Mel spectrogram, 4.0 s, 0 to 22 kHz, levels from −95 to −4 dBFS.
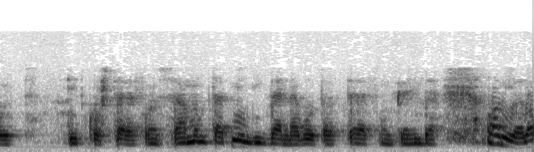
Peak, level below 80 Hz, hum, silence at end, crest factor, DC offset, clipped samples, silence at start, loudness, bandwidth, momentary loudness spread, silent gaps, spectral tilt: -2 dBFS; -66 dBFS; none; 0 s; 12 dB; under 0.1%; under 0.1%; 0 s; -14 LUFS; 3.6 kHz; 6 LU; none; -9 dB/octave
